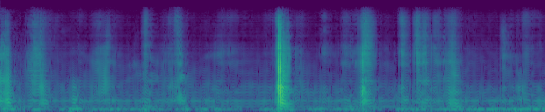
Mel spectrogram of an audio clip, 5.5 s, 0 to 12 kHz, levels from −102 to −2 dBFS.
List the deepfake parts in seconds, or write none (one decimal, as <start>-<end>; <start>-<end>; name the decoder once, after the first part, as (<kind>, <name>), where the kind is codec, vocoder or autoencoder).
0.0-5.5 (vocoder, BigVGAN v2)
